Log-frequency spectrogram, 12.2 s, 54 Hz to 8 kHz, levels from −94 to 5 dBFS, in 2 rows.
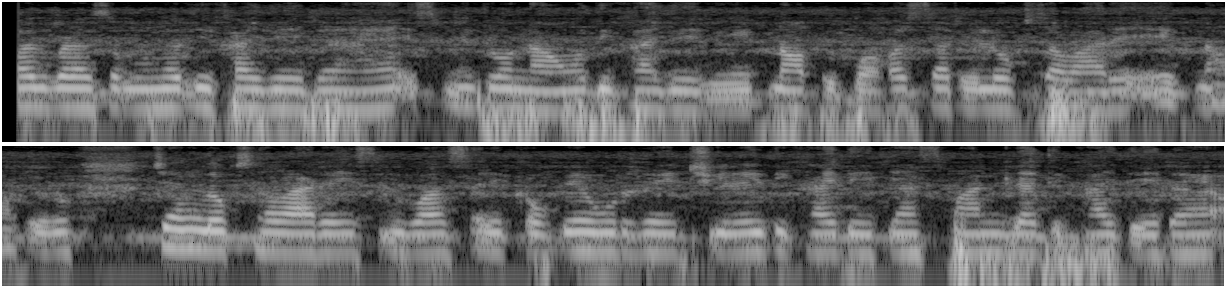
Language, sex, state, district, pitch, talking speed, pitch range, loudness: Hindi, female, Bihar, Darbhanga, 175 Hz, 225 wpm, 170-180 Hz, -30 LUFS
